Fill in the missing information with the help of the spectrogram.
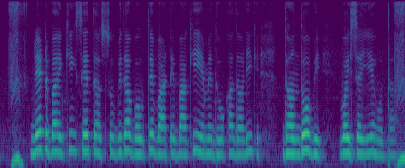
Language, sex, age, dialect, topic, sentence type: Bhojpuri, female, <18, Northern, banking, statement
